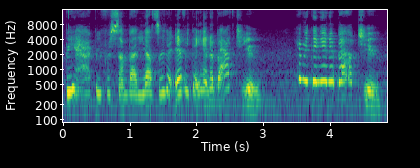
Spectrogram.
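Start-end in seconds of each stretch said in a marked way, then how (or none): 3.5-4.8 squeaky, fast, laughing mock voice; high mocking squeal with a laugh; mock whiny friend. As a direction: squeal it like a self-absorbed friend. Mocking a self-centred friend.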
